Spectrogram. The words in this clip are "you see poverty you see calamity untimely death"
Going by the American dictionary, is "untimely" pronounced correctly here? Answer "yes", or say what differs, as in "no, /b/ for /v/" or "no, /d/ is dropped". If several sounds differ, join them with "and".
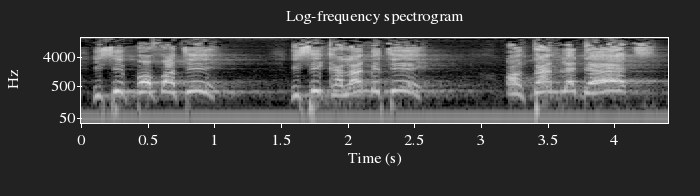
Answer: yes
